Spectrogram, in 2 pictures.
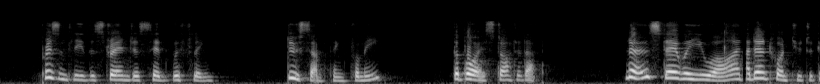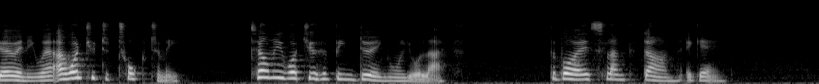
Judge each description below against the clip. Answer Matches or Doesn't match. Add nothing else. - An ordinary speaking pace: Matches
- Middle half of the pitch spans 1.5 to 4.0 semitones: Doesn't match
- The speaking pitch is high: Matches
